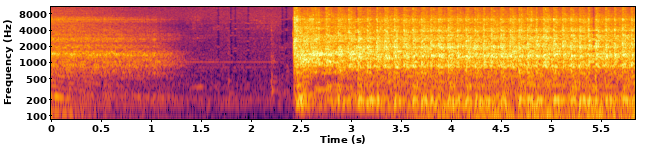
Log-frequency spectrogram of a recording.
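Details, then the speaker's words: Engine after fuel injector replacement: brief crank, catches at once, idles slightly high for a while then settles to a steady, even idle; no fuel leaks, starts and runs cleanly. "all right the injectors are in and she runs great so cranked right up it idled high for a little bit but then it just kind of scenes itself out"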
